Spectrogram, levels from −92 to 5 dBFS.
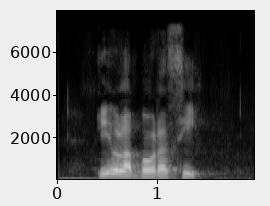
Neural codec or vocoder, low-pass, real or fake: codec, 16 kHz, 4 kbps, X-Codec, HuBERT features, trained on balanced general audio; 7.2 kHz; fake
